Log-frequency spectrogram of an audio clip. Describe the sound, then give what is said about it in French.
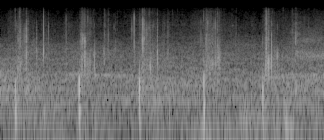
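Steady footsteps of a person walking calmly at an unhurried pace, each step a distinct thud with a crisp scuff, about five steps in three seconds, moderately loud with no voices. “marchait tranquillement”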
